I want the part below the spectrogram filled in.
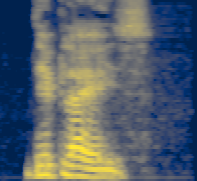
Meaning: first/third-person singular present subjunctive of déplaire
- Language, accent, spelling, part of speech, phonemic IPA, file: French, Canada, déplaise, verb, /de.plɛz/, LL-Q150 (fra)-déplaise.wav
